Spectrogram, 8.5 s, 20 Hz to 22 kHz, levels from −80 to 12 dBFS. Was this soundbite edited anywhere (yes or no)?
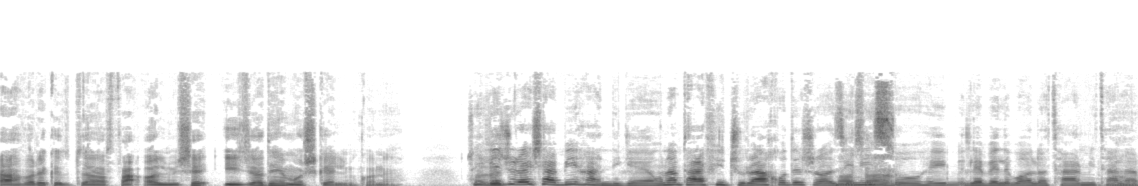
no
